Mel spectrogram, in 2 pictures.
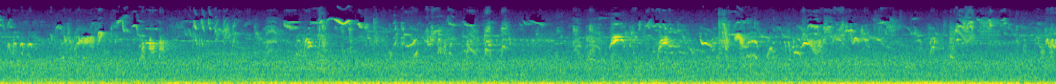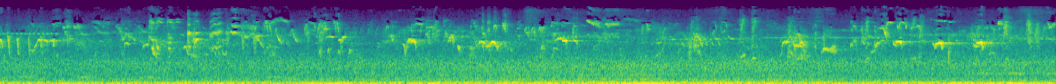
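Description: Small birds chirping and twittering throughout, many short calls, over a low steady background rumble.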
